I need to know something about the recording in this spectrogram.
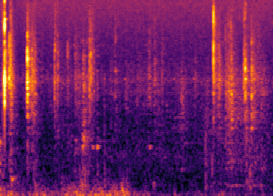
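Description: Knocks, clicks and scrapes of a wooden-framed mortar rack of cardboard tubes being lifted and turned around by hand on a plywood board, in a burst in the first second and a half and again a little after three seconds.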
